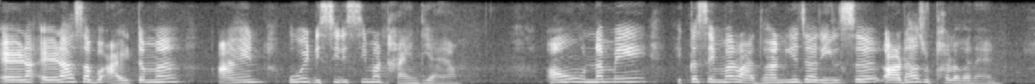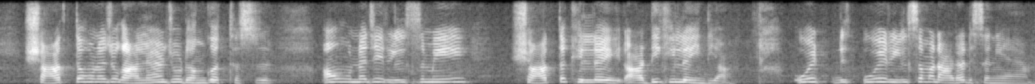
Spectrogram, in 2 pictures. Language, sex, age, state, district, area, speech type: Sindhi, female, 18-30, Madhya Pradesh, Katni, urban, spontaneous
